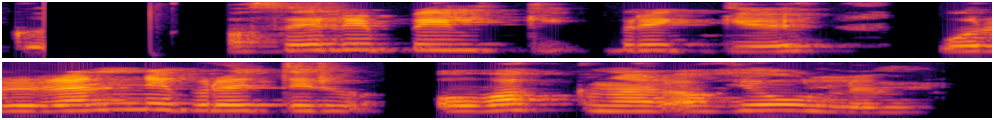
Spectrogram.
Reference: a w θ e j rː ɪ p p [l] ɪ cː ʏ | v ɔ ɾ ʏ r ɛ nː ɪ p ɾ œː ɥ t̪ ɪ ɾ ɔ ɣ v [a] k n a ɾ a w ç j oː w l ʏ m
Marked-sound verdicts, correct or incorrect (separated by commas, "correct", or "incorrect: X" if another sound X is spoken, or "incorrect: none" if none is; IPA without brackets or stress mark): incorrect: ɾ, correct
